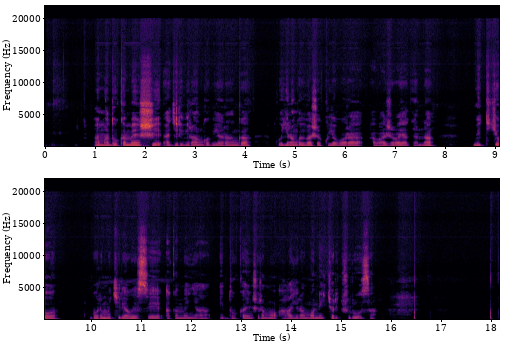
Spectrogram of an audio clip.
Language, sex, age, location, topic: Kinyarwanda, male, 50+, Kigali, finance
